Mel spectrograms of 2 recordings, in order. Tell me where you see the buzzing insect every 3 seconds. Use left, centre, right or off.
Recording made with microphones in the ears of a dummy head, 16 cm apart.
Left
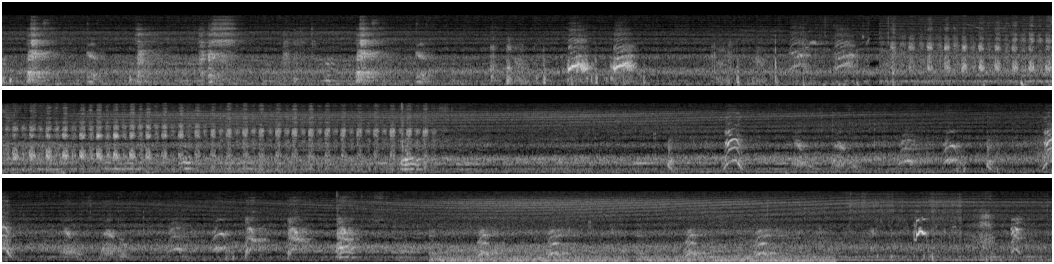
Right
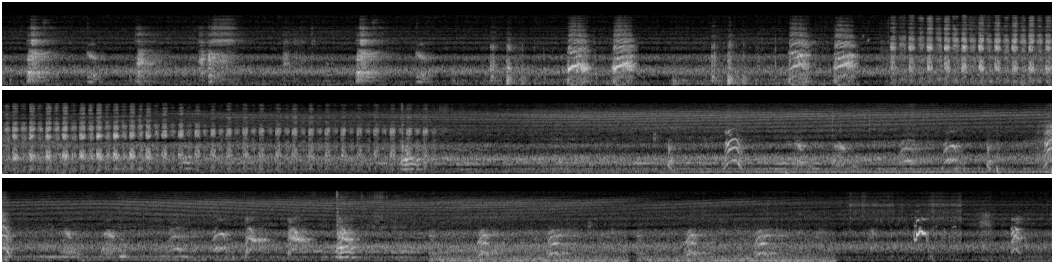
left, left, left, left, left, centre, right, right, centre, left, left.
